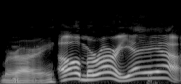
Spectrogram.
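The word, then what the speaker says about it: Merari: how you pronounce that marari it's like Ferrari but marari oh marari yeah yeah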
